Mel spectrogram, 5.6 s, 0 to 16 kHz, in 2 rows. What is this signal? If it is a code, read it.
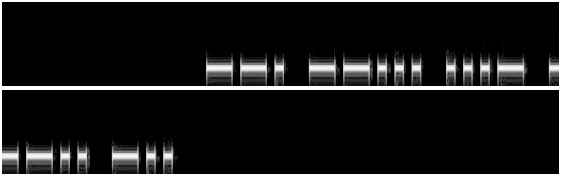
Morse code, heard as a keyed tone, about 28 wpm, 700 Hz. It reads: G7VZD
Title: DXCC-100 Call Signs - 5 Characters - Repeated 3x - 28wpm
